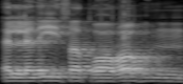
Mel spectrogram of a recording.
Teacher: ത്വാഉം റാഉം തഫ്ഖീം ചെയ്ത് ഉച്ചരിക്കണം. ത്വാ ഇസ്തിഅലാന്റെ അക്ഷരമാണ്.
